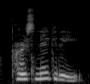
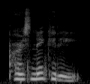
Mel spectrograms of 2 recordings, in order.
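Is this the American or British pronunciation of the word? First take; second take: American; American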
